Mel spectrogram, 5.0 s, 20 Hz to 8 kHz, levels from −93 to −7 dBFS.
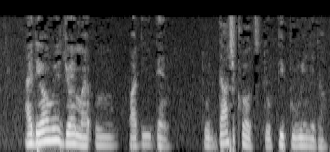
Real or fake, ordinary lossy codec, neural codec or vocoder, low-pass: real; MP3, 24 kbps; none; 7.2 kHz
